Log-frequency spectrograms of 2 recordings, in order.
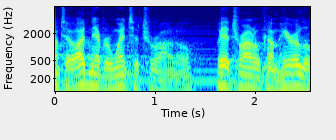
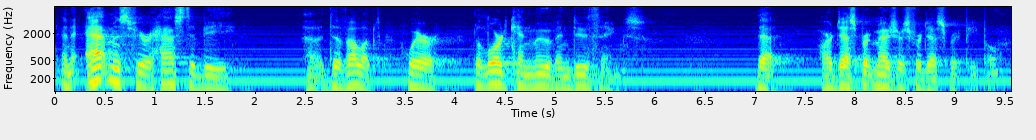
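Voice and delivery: normal talking voice

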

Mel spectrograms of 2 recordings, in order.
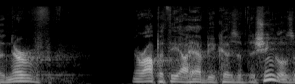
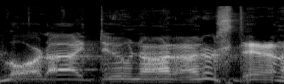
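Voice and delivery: high, loud and slow, fist raised; desperate cry; 11 semitones higher, 6 dB louder, much slower than usual. Retold or imitated. Alone in the sanctuary, crying out desperately to the Lord. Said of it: "I was like that ... fist in the air".

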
